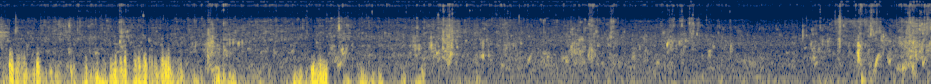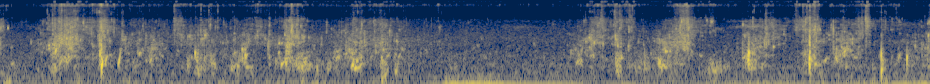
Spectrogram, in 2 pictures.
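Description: Flood water runs through a washout, a quiet, uneven trickling rush mixed with wind buffeting on the microphone and a few louder gusts early on.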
